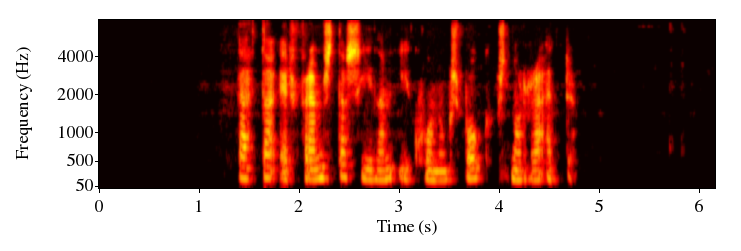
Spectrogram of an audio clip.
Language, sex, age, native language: Icelandic, female, 30-39, Icelandic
